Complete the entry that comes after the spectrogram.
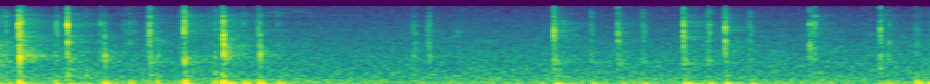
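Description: Fingertips type on the keys of a black plastic laptop keyboard. Quick, irregular clicks with bright, sharp tops and a soft low thump fade almost at once, with a quieter pause in the middle before the typing picks up again.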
